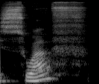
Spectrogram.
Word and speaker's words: soif: froid j'ai chaud j'ai soif en prononce le F j'ai soif j'ai faim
